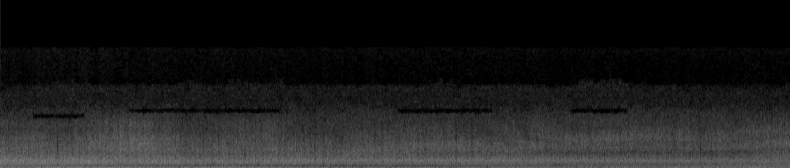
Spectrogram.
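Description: Steady low hum under an even hiss, a continuous drone that eases slightly over the seconds.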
